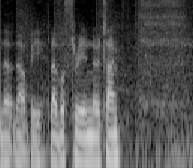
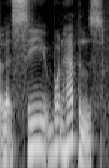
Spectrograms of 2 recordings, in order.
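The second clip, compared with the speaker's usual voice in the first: ordinary talk, nothing marked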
